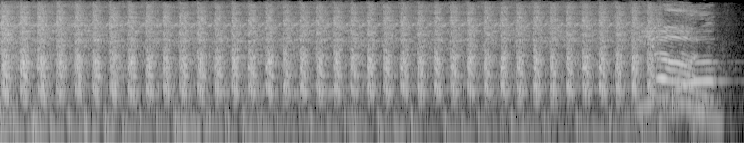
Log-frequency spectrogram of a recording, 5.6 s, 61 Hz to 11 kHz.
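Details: 2018 Ford Everest 2.2 crank no-start: the starter cranks steadily at about four compression beats a second for five seconds, but the engine never catches. Failed crankshaft position sensor.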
